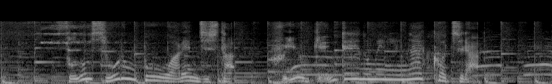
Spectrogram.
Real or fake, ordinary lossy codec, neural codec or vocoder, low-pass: fake; none; codec, 16 kHz, 6 kbps, DAC; none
